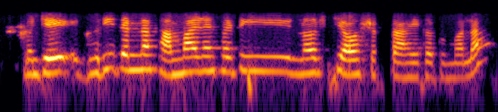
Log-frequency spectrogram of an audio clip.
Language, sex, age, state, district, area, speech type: Marathi, female, 30-45, Maharashtra, Nanded, urban, conversation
